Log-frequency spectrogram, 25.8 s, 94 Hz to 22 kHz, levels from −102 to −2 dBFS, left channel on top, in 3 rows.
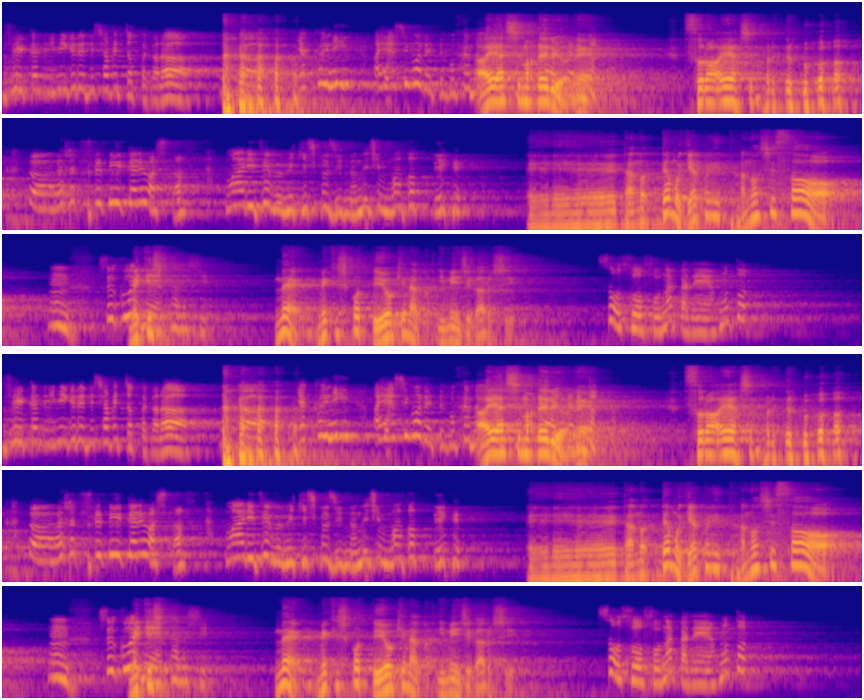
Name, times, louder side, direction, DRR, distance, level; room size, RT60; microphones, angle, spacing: voice 1, 0.0-1.9 2.2-2.7 3.0-6.0 8.9-10.5 10.8-13.2 17.7-19.3 20.2-20.4 23.2-24.6, right 2 dB, 20° right, 11 dB, 0.9 m, -36 dB
voice 2, 2.2-2.6 4.7-5.9 6.7-8.4 13.8-16.9 18.5-18.8 19.9-22.3, equal, 5° right, 7 dB, 0.5 m, -28 dB
27.0 x 13.0 x 8.9 m, 3.0 s
head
